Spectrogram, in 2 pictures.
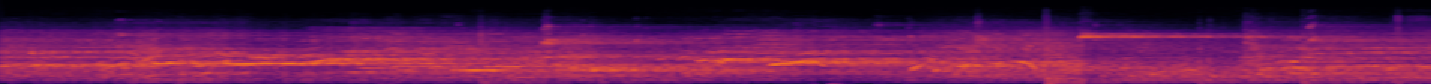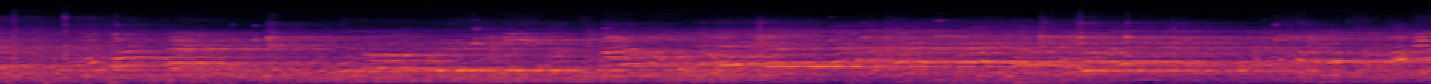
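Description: Young women shout and call out to each other in an echoing hall.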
